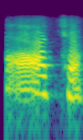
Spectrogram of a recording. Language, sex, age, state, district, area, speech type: Bengali, female, 30-45, West Bengal, Howrah, urban, conversation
